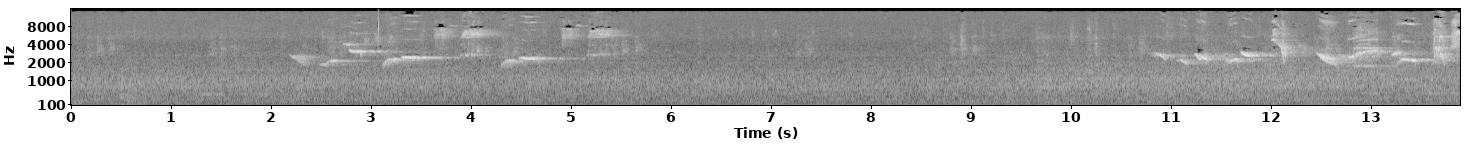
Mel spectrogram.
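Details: Eurasian blackbirds in old small-leaved limes, 15 May 2013, giving short, rich fluting phrases early on and again near the end, with a long quiet gap between and constant distant rumbling noise throughout.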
